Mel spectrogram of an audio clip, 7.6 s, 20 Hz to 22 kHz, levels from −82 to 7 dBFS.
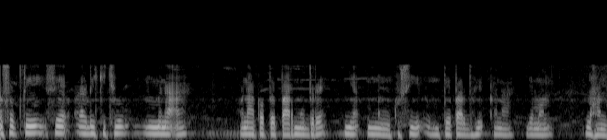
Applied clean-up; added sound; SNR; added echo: none; none; none; none.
